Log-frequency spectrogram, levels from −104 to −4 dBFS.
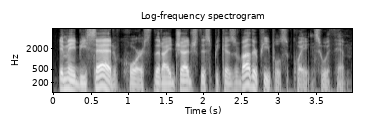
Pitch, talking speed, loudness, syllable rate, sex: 90 Hz, 255 wpm, -18 LUFS, 6.8 syllables/s, male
